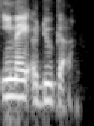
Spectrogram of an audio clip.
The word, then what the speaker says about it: Ime Udoka: He's just I was trying to get the pronunciation of the new coach. It's Ime Udoka.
